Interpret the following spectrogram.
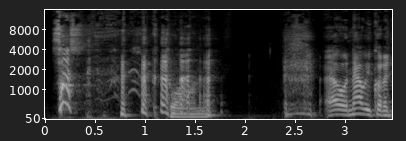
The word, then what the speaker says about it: Saskatchewan: And she also points out that we were pronouncing Saskatchewan. Saskatchewan. And Saskatchewan incorrectly. Wow. It went from Yoda to Karate Kid. That was a whole gamut. Emphasis is on the first syllable, apparently. Saskatchewan.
